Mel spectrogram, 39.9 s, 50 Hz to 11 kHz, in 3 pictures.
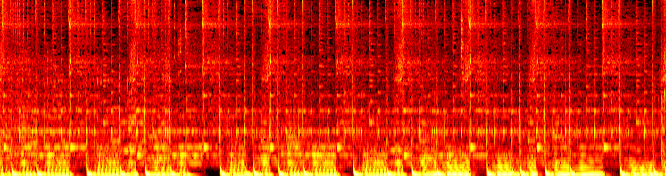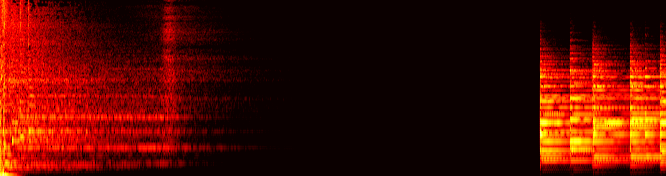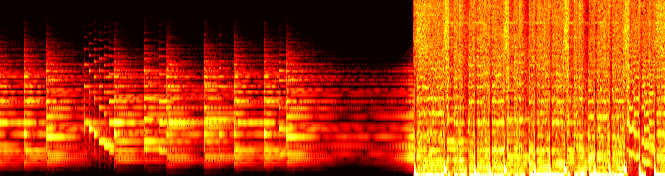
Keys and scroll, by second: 1.6 F1, 17.8 F7.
